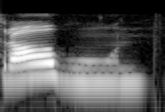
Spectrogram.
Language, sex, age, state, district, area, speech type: Kashmiri, female, 18-30, Jammu and Kashmir, Bandipora, rural, read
